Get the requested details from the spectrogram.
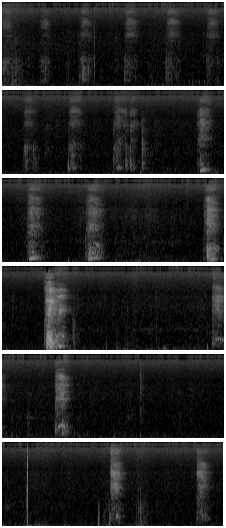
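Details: Cat coughing often during the day for two days, at first thought to be hairballs; owner fears lung or asthma problems: a long run of short, wheezy, hacking coughs, about one a second, in a quiet room.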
